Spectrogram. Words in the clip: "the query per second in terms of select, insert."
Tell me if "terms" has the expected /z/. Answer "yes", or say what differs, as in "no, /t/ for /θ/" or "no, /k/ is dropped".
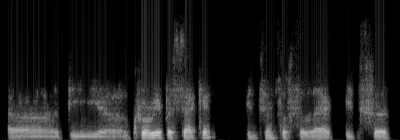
no, /s/ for /z/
